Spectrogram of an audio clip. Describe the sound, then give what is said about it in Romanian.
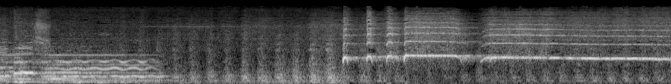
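A steam train's whistle sounds as it arrives at a station: a loud wavering harmonic blast first, then hissing and rhythmic chuffing, then a long, steady, high whistle held to the end. “Trenul Orient Express din direcția Istanbul-București sosește în stația Vârgiorova la linia 1.”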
